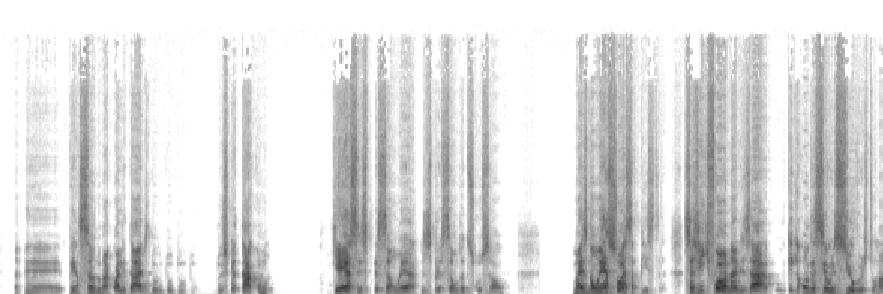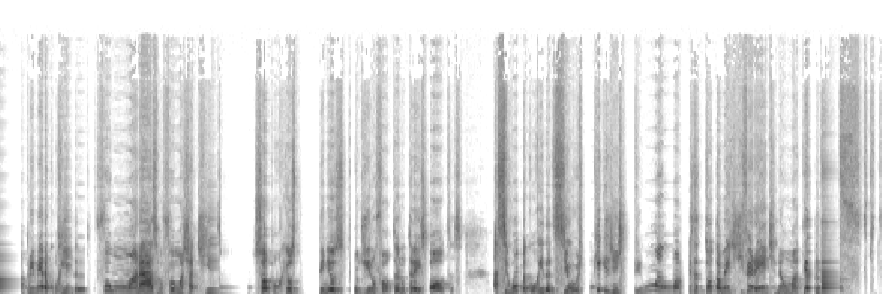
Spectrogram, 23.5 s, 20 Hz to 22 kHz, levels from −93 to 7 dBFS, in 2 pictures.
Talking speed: 175 wpm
